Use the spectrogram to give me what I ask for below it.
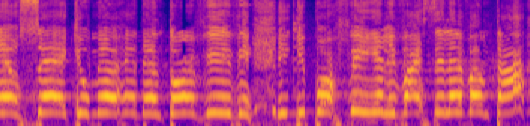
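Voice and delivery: building from firm insistence to loud, high preaching shout; impassioned declaration. Acted. Woman of faith declaring her Redeemer lives, building to a shout.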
